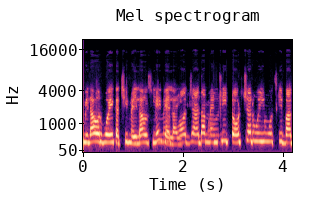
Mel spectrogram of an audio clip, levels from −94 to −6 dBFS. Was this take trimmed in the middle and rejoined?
yes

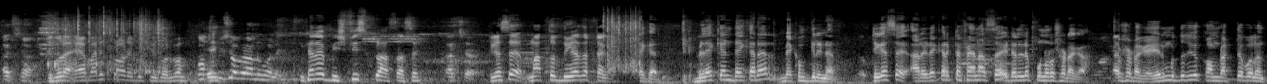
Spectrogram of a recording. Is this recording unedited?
no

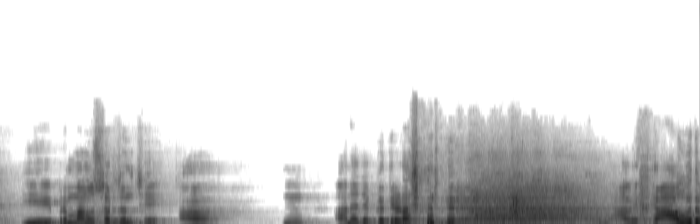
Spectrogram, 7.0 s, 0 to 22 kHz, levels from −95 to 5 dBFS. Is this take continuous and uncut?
yes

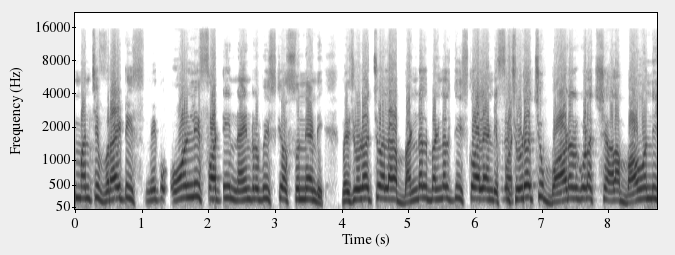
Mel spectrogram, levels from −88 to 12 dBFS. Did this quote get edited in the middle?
yes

